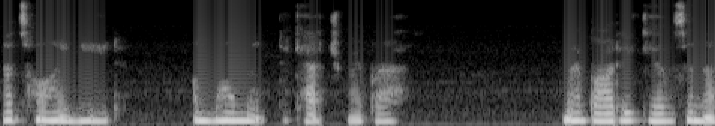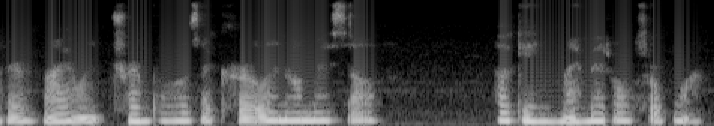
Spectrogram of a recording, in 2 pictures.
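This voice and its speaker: A woman reading her own novel aloud in a soft, hushed ASMR style, close to the mic. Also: mid-range voice, completely flat delivery, moderate pace, gravelly, breathy edge, no room sound, phone-quality sound.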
